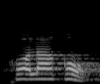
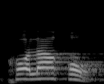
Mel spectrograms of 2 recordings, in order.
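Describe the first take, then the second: The two takes are said the same way.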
